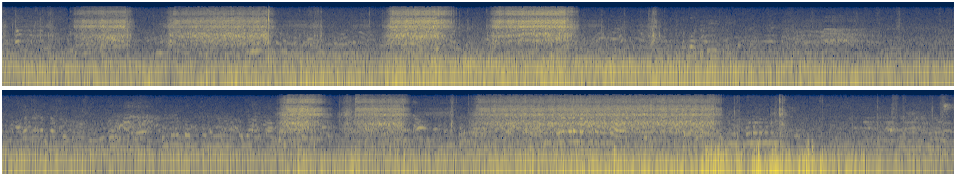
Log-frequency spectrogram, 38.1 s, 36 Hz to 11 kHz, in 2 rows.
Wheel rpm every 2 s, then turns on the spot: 10, 40, 50, 10, 50, 70, 0, 0, 0, 0, 0, 0, 30, 30, 40, 70, 50, 0, 0.
8-10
